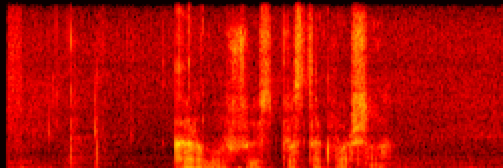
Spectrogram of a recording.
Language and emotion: Russian, neutral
